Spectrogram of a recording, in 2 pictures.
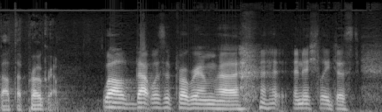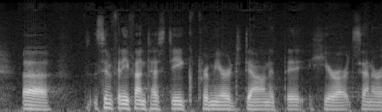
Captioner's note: laughs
